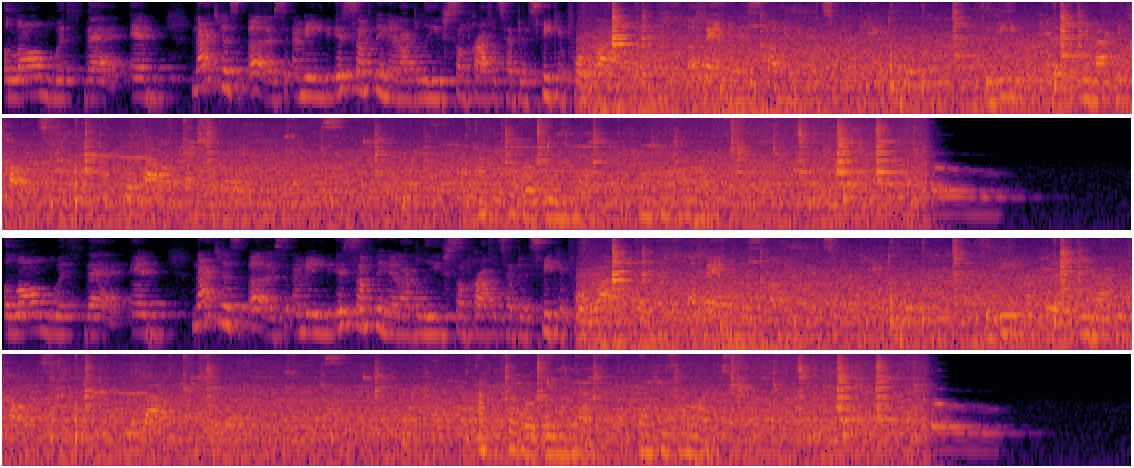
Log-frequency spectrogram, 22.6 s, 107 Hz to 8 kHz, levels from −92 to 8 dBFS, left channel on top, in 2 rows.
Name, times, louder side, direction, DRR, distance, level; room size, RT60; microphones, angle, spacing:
voice 1, 0.0-1.5 1.9-9.0 9.8-11.8 12.5-14.7 15.8-16.4, left 1 dB, 70° left, 1.5 m, -34 dB
sound 1, 5.7-20.6, left 1 dB, 5° left, 0.7 m, -30 dB
voice 2, 16.0-17.2 17.6-18.6, right 3 dB, 65° right, 0.4 m, -32 dB
voice 3, 20.4-21.3, right 2 dB, 30° right, 0.9 m, -39 dB
10.5 x 6.6 x 2.6 m
head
